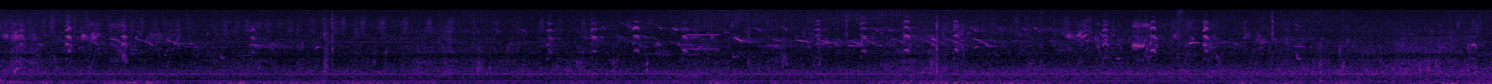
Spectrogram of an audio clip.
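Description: Many short bird calls throughout, over a steady electrical hum and a low, uneven rumble.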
